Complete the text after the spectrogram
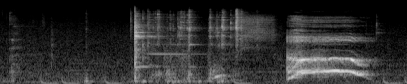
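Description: A cork pops out of a bottle.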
